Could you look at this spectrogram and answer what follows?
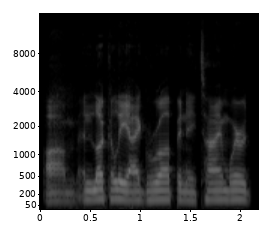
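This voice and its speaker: A man from Puerto Rico talks earnestly as co-host, animated and sincere. His voice sits in a middle register, and the recording is dry and close. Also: mid-range voice, fast, smooth, no echo. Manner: earnest, animated, speaks from the heart. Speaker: podcast co-host. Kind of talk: casual chat.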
